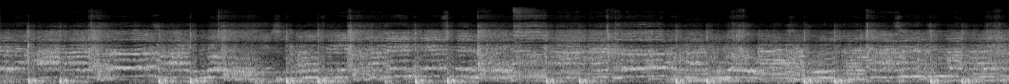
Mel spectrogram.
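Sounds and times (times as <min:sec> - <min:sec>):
steady drum beat: 0:00.0 - 0:10.0
live band playing: 0:00.6 - 0:10.0
person singing: 0:05.6 - 0:10.0.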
